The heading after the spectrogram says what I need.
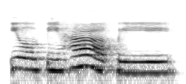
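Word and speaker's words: التحاقي: Oke, tadi teman-teman ingat ya, bacanya adalah iltihaqi. Iltihaqi. Heeh. Bukan tahaqi.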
